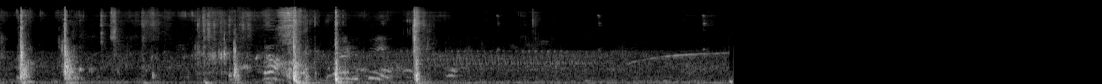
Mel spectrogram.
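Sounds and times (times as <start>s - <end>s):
idling vehicles rumble: 0.0s - 7.3s
police siren winding up: 6.0s - 7.4s.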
